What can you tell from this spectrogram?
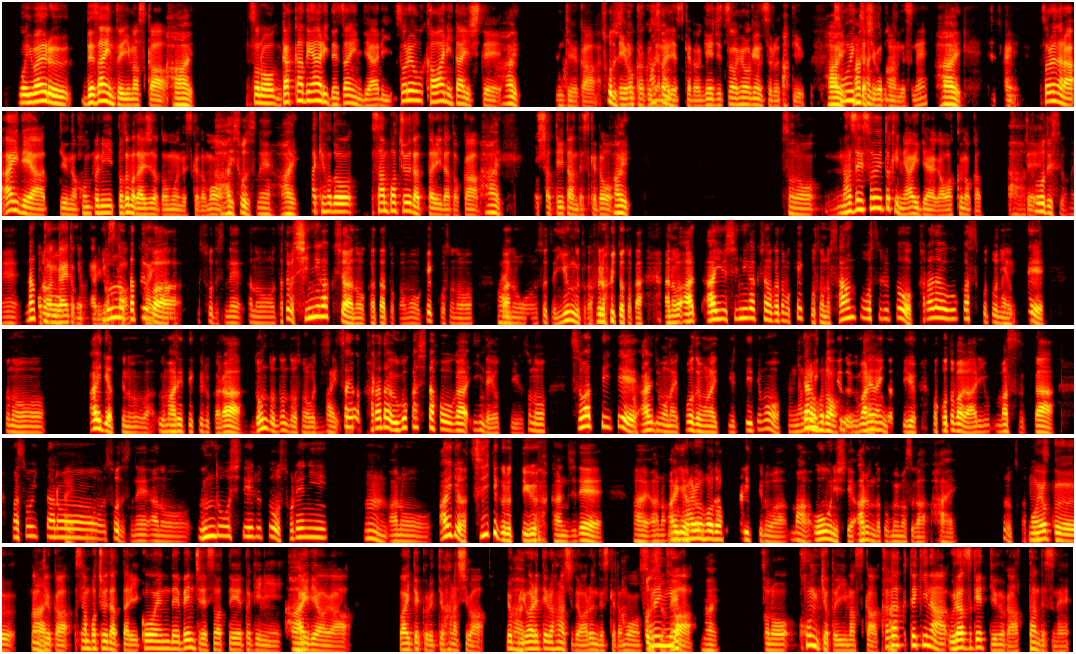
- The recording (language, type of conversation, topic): Japanese, podcast, 創作のアイデアは普段どこから湧いてくる？
- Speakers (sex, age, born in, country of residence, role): male, 20-24, Japan, Japan, host; male, 40-44, Japan, Japan, guest
- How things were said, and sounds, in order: laughing while speaking: "フロイトとか"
